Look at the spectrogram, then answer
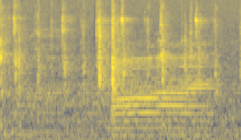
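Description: Quick computer keyboard typing during a tabletop Dungeons & Dragons session, a brief soft patter of keys over a steady background hiss.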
